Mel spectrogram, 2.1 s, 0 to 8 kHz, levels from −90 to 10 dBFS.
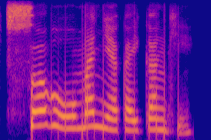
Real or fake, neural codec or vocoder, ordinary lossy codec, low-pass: real; none; Opus, 24 kbps; 7.2 kHz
